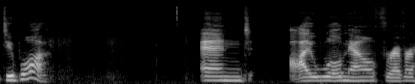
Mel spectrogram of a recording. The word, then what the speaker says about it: Du Bois: Of course I know how it's pronounced. It's W-E-B Du Bois, not Dubois.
